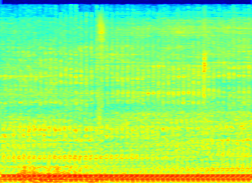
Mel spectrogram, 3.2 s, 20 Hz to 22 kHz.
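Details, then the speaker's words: 1971 Honda CB350 twin, said by a previous owner to have low compression: quick, even thump-thump idle with both cylinders firing, no misses or clatter; compression sounds plenty, normal idle. "I took the spark plugs out, stuck my finger over it, had compression, and this sounds like it's got plenty of compression."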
